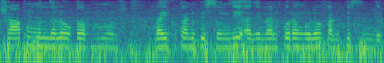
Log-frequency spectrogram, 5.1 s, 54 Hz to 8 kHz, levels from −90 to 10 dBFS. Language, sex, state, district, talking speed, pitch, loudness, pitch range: Telugu, female, Telangana, Mahabubabad, 105 wpm, 190 Hz, -16 LUFS, 185-195 Hz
